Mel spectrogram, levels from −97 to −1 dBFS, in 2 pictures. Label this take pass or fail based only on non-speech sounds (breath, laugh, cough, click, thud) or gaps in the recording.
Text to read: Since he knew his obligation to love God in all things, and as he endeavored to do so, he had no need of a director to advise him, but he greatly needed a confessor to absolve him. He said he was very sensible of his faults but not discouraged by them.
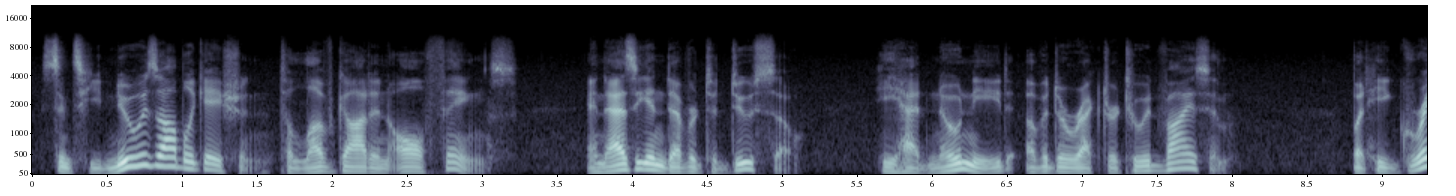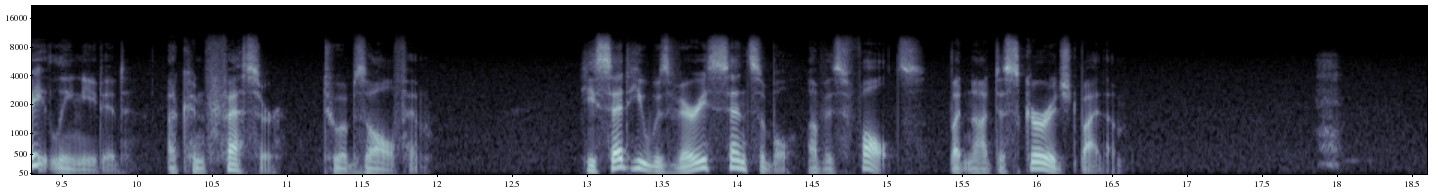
fail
